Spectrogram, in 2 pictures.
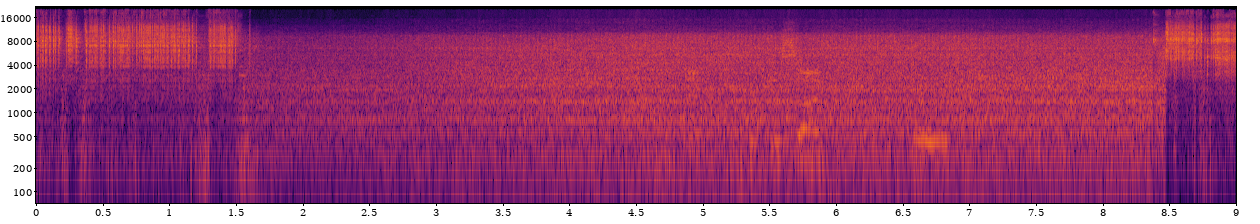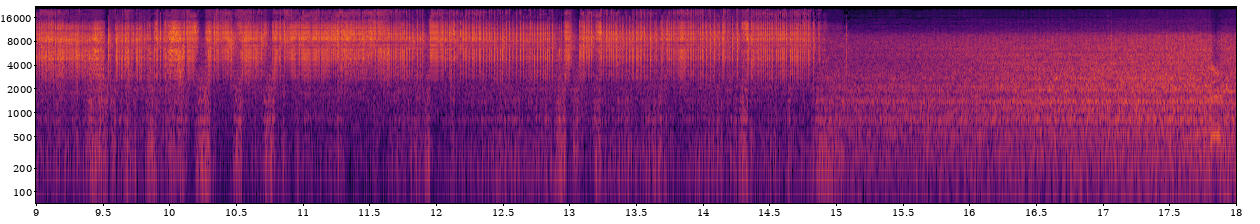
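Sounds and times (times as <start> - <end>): welding arc crackling and hissing: 0.0 - 1.8, 8.3 - 15.2
low machine hum: 0.0 - 18.0.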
